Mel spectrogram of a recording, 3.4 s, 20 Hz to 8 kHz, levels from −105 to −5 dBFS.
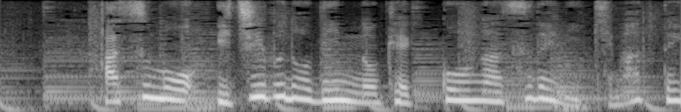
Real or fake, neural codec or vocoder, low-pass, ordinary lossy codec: real; none; none; none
